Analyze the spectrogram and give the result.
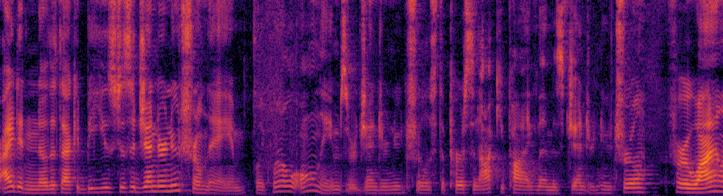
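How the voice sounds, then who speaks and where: A young American man with a gravelly, medium-pitched voice answers interview questions. He keeps it casual and reflective, frequently saying "like."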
